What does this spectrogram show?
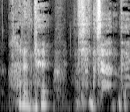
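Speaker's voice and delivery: ordinary talk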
